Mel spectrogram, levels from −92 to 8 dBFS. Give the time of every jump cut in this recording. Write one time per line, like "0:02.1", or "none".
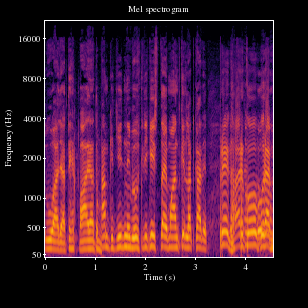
0:01.1
0:03.5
